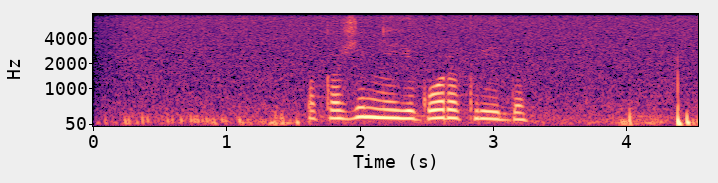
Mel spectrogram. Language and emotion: Russian, neutral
